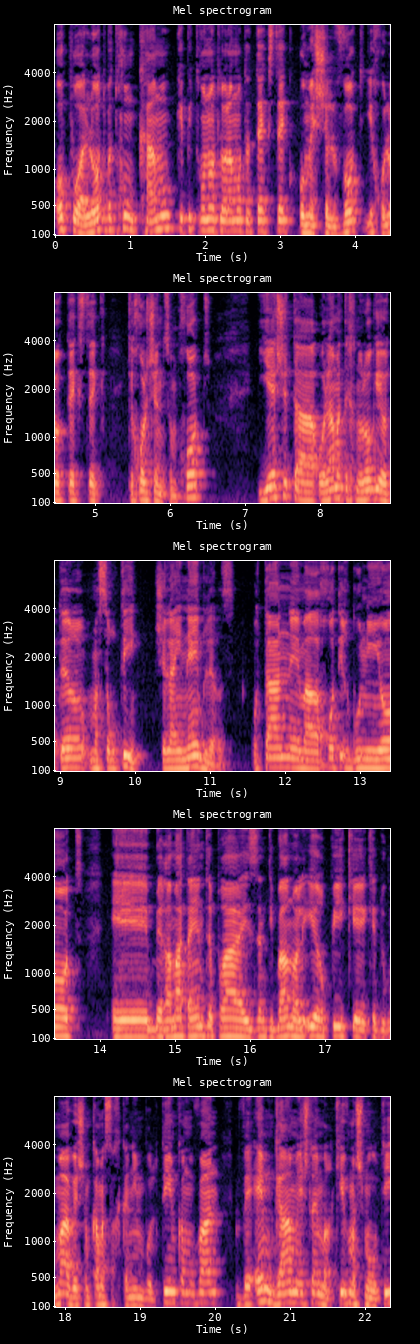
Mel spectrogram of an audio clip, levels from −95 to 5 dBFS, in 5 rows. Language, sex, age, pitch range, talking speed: Hebrew, male, 30-49, 120-145 Hz, 115 wpm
